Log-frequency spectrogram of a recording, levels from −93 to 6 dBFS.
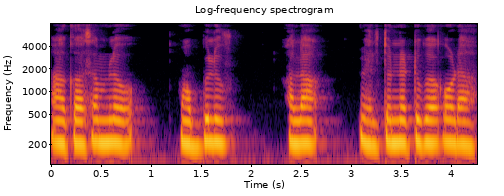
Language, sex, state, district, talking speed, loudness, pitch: Telugu, female, Andhra Pradesh, Krishna, 100 wpm, -14 LUFS, 205 Hz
